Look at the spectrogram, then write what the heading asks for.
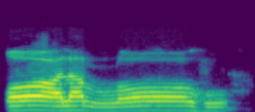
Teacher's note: আল্লাহর শব্দটাকে পুর করে পড়তে হবে, অর্থাৎ ল করে পড়তে হবে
